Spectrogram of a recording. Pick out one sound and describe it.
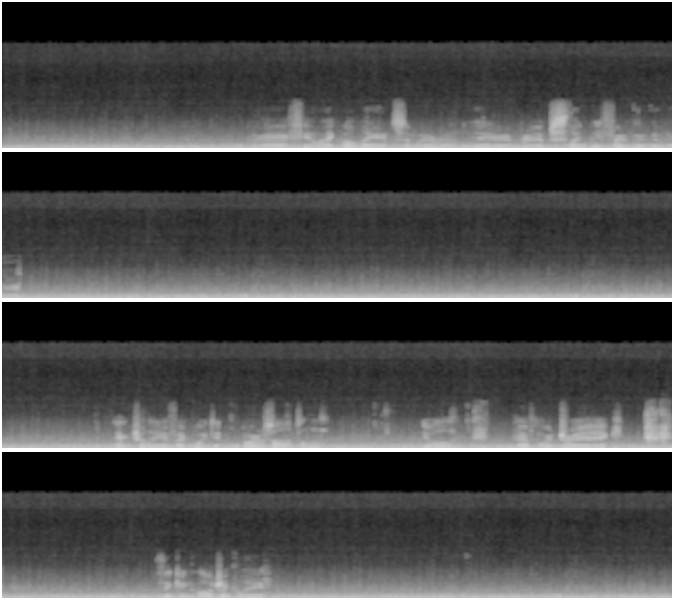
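A steady, rushing roar of flame goes on throughout.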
